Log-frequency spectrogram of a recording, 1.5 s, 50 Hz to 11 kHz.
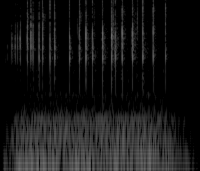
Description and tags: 38 Tensar Arco
setting up the shot
arrow, bow, prepare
